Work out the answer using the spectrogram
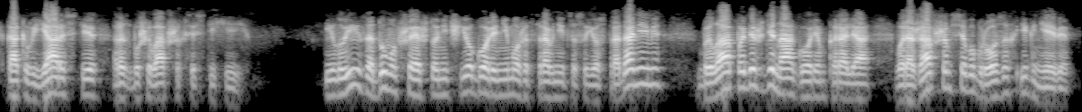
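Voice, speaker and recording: A male narrator reading a classic novel aloud, in a measured, expressive way. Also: medium pitch, phone-quality sound.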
